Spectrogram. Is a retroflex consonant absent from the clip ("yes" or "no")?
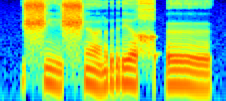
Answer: yes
